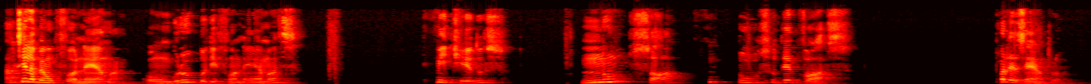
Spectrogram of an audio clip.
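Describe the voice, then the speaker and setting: Slow, deliberate male teacher, lo-fi. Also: a little high. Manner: slow and deliberate, stretching out example words. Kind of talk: slow, clear grammar lesson. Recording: dull, lo-fi sound.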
